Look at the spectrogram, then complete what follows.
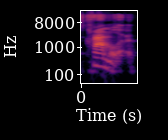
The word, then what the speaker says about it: Kamala: expressed once you heard how the correct pronunciation of her name from the DNC, that alerted you to say, okay, her name is Kamala.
